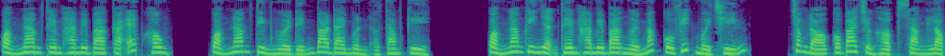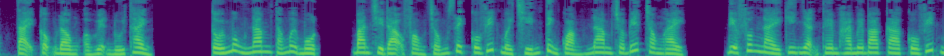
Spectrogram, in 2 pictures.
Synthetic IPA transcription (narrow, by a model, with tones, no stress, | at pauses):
kwaː˧˩ŋnaː˧mt̪ʰe˧mɦaː˧jmɨ˧əjɓaː˧kaː˧ʔɛ˦˥p̚xə˧wŋ͡m | kwaː˧˩ŋnaː˧mt̪i˨˩mŋɨ˨˩əjɗe˨˦nɓaː˧ɗaː˧jmi˨˩nʔəː˧˩t̪aː˧mki˨˩ | kwaː˧˩ŋnaː˧mɣi˧ɲə̰˧˨nt̪ʰe˧mɦaː˧jmɨ˧əjɓaː˧ŋɨ˨˩əjma˦˥k̚kːo˧vi˦˥t̚mɨ˨˩əjt͡ɕi˨˦n | t͡ɕɔ˧wŋ͡mɗɔ˨˦kɔ˨˦ɓaː˧t͡ɕɨ˨˩əŋɦəː˨˩p̚saː˨˩ŋla˨˩wk͡p̚t̪a̰ː˧˨jkə̰˧˨wŋ͡mɗə˨˩wŋ͡mʔəː˧˩ɦwḭ˧˨ənːu˨˦jt̪ʰa˨˩jŋ̟ | t̪o˨˦jmʊ˨˩ŋ͡mna˧mt̪ʰaː˨˦ŋmɨ˨˩əjmo˨˩t̚ | ɓaː˧nt͡ɕi˧˩ɗa̰ː˧˨wfɔ˨˩wŋ͡mt͡ɕə˨˦wŋ͡mzï˨˩k̟ko˧vi˦˥t̚mɨ˨˩əjt͡ɕi˨˦nt̪ï˨˩ŋ̟kwaː˧˩ŋnaː˧mt͡ɕɔ˧ɓi˦˥ət̚t͡ɕɔ˧wŋ͡mŋa˨˩j | ɗḭ˧˨əfɨ˧əŋna˨˩jɣi˧ɲə̰˧˨nt̪ʰe˧mɦaː˧jmɨ˧əjɓaː˧kaː˧ko˧vi˦˥t̚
